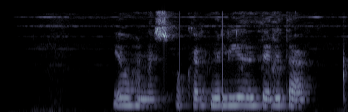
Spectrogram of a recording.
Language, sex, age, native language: Icelandic, female, 30-39, Icelandic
